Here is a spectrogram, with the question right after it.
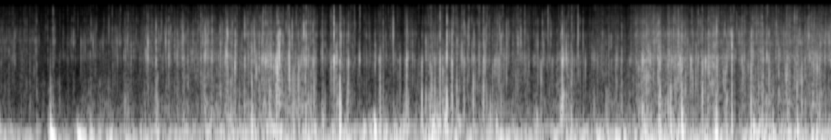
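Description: Long nails scratch and squeeze clear plastic bubble wrap wrapped around a microphone. A steady, close crackling rustle is dense with fast pops and crunches, with one sharp pop near the start and a heavy low rumble underneath.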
